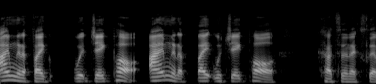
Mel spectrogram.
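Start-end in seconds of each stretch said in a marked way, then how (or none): none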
